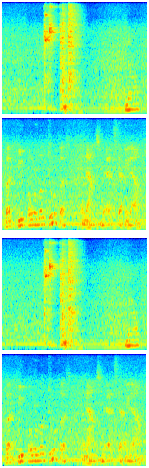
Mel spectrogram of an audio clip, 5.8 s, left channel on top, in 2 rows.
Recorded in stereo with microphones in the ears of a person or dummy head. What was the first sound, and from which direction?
A door slam, 5° left (ahead or behind).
